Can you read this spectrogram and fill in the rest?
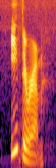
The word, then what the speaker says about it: Ethereum: Ethereum.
